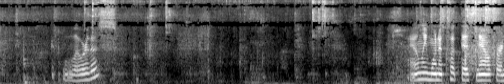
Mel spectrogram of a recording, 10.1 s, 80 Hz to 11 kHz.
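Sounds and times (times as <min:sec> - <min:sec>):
spatula scraping metal skillet: 0:07.8 - 0:10.0.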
